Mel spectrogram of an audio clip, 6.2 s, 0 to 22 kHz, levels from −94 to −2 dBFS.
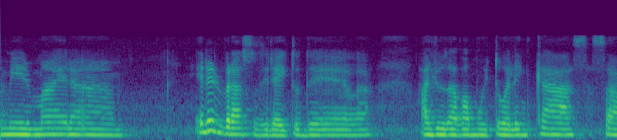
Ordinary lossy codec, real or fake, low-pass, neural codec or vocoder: none; real; none; none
